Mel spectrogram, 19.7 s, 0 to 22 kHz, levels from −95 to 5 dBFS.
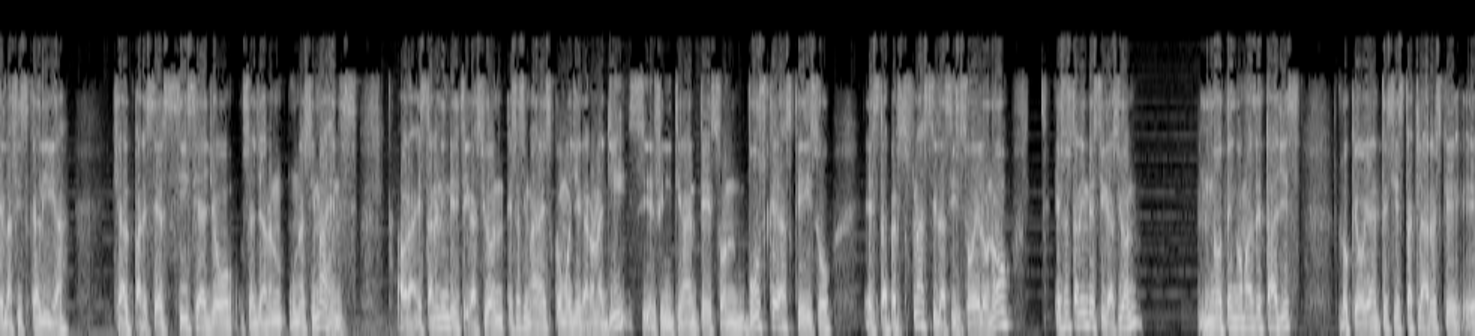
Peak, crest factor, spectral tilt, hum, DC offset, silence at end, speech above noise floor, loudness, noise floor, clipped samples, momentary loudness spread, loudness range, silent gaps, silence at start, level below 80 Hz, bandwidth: -4 dBFS; 14 dB; -4 dB/octave; none; under 0.1%; 0 s; 42 dB; -18 LUFS; -59 dBFS; under 0.1%; 7 LU; 2 LU; none; 0 s; -48 dBFS; 14 kHz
